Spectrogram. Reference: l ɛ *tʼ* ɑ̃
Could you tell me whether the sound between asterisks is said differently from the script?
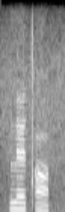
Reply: no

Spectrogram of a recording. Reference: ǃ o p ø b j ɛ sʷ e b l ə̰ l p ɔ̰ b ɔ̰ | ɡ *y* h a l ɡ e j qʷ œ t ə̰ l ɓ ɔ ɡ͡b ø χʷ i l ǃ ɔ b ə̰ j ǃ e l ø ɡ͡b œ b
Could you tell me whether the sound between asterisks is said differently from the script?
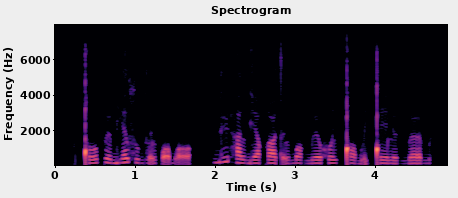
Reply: no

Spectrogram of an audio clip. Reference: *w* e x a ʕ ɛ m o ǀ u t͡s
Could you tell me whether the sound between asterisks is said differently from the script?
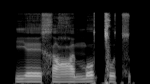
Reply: yes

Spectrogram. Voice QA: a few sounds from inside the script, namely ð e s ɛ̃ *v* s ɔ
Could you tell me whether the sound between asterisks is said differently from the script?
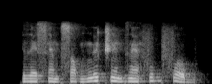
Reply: yes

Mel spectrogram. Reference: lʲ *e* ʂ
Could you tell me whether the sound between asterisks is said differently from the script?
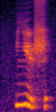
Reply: no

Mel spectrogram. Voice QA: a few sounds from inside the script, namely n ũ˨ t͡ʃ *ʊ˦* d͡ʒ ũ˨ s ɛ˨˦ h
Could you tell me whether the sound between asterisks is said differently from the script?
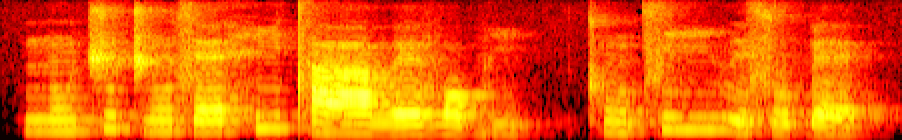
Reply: no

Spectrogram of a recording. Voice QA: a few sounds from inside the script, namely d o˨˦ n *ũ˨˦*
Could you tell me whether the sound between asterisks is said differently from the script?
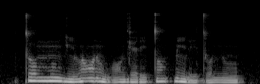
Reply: yes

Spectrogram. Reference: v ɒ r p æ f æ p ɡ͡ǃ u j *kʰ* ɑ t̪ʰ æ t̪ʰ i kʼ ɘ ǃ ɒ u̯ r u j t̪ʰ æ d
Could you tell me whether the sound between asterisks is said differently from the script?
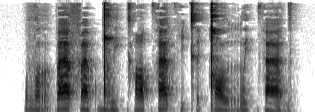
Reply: no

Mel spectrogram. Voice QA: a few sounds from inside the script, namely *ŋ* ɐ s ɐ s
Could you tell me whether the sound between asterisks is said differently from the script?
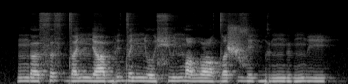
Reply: no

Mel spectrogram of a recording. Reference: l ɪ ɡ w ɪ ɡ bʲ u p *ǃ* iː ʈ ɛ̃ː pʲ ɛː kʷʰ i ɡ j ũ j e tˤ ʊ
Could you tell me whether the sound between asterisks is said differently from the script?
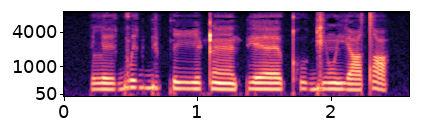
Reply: yes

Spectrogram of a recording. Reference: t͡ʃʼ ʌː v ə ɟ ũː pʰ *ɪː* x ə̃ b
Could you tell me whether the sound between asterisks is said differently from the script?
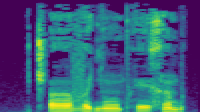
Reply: no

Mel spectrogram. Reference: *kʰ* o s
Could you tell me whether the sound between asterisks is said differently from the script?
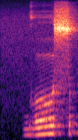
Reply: yes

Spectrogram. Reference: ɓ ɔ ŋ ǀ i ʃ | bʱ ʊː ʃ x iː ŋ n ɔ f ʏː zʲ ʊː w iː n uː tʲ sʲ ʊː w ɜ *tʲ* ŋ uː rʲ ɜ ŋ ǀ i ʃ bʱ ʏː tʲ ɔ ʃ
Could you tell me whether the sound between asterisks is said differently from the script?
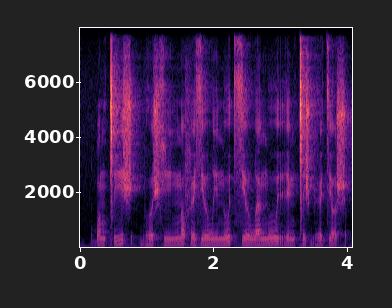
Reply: yes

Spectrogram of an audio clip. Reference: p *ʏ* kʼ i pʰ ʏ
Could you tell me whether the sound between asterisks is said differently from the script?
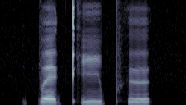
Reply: yes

